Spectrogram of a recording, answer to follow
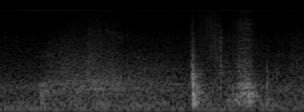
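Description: A sharp wooden knock about a second and a half in, followed by a short rubbing scrape of wood, as a wooden box or board is handled.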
